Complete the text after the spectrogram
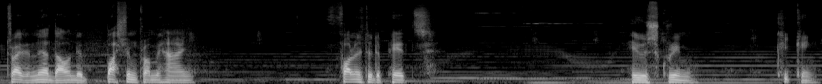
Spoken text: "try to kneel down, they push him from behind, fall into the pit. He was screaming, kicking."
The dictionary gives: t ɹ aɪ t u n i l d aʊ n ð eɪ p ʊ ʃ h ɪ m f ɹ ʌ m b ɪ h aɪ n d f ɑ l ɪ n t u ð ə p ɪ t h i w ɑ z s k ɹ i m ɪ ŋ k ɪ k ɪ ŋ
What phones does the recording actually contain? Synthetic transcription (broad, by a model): t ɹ aɪ t u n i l d aʊ n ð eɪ b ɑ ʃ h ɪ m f ɹ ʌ m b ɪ h aɪ n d f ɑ l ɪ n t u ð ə p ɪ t h i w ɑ s k ɹ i m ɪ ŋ k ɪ k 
